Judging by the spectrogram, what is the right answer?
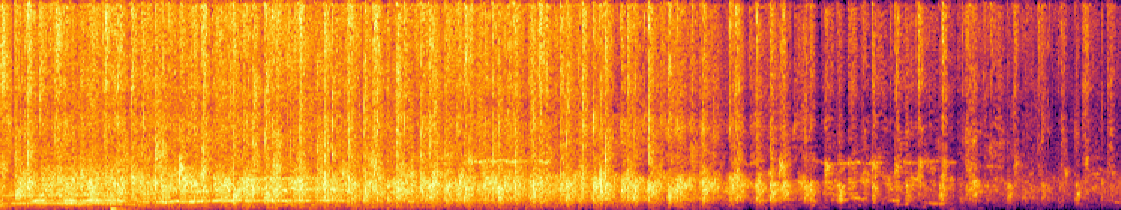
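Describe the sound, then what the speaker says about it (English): Applause rises from the audience at a general assembly, dense and sustained at first, then slowly thinning into scattered claps as it fades toward the end. "can we please have a massive round of applause for also these people?"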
